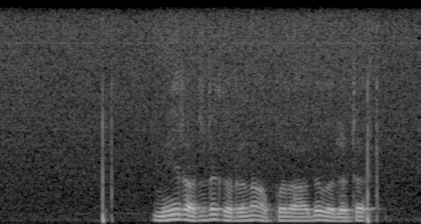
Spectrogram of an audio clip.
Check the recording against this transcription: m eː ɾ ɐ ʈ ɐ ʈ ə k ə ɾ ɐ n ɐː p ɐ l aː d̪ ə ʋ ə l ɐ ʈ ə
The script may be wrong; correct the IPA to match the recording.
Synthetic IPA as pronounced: m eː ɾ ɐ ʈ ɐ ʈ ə k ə ɾ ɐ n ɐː p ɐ ɾ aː d̪ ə ʋ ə l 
